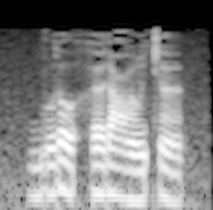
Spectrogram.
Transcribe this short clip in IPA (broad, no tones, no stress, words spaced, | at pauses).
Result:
bu ɾo hœɾə ʕõcœ̃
